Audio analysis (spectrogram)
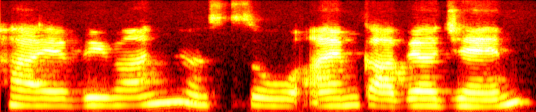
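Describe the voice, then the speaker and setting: A woman in her twenties speaking as a student panelist, chatty and quick to push on. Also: mid-range voice, steady tone, a bit bright. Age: 20s. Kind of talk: casual panel discussion.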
